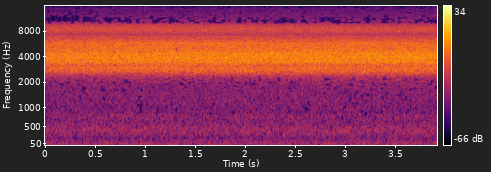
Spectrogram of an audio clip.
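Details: Summer rainforest cicadas calling in loud waves; an intense, even, high-pitched drone fills every moment without a break.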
